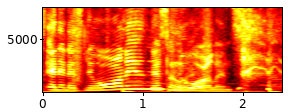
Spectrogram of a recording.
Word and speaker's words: New Orleans: Yeah, as long as you don't say Nolans. Nolans. Don't do that. That's like a touristy thing. We'd be like, please don't do that. So there's New Orleans and then there's New Orleans?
